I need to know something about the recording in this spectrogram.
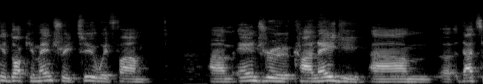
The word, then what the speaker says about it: Carnegie: I was watching a documentary too with Andrew Carnegie.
